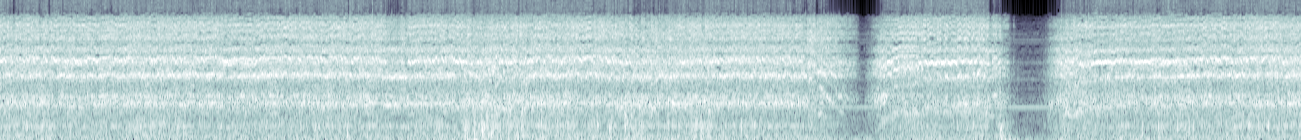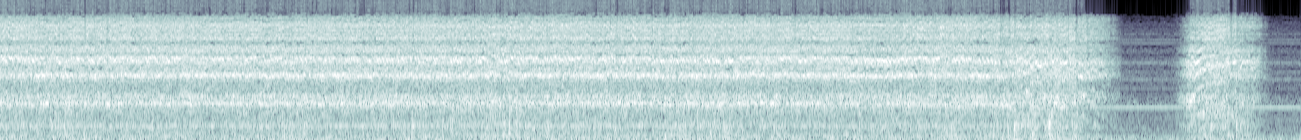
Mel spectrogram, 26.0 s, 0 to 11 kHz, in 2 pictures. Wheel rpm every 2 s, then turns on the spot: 230, 230, 230, 220, 120, 150, 230, 230, 230, 230, 230, 190, 40.
none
